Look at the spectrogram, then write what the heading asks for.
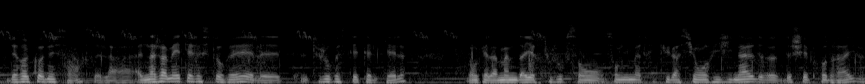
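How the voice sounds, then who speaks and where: Speaking at a very fast pace, a man with a fairly low pitch has a dark, mellow tone, a somewhat breathy quality and fairly even intonation. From Belgium. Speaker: car owner, amateur rally driver. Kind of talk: video presentation of own car. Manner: halting, many repetitions.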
